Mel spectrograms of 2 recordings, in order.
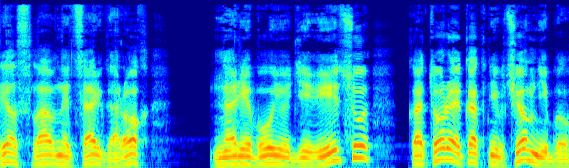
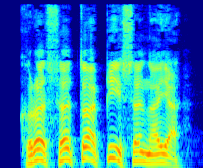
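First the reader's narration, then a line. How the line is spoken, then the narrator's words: Stern question. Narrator (Russian): строго спросил он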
